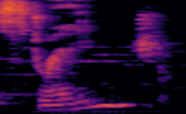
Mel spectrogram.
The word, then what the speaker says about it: Strange: What spells my name out for you, but my last name is spelled Strange. But I refused it. It's Strang.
